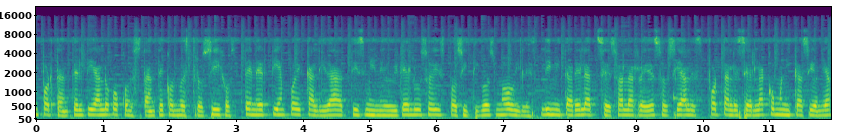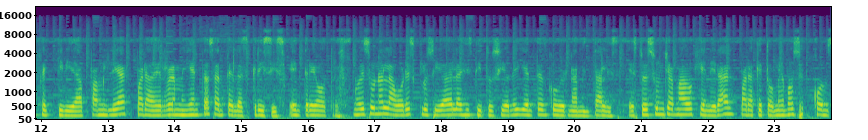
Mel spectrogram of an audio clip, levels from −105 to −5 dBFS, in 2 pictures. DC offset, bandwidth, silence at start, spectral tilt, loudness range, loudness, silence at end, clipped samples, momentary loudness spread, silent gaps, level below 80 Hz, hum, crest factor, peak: under 0.1%; 11 kHz; 0 s; -6 dB/octave; 1 LU; -17 LUFS; 0 s; under 0.1%; 4 LU; none; -44 dBFS; none; 14 dB; -2 dBFS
